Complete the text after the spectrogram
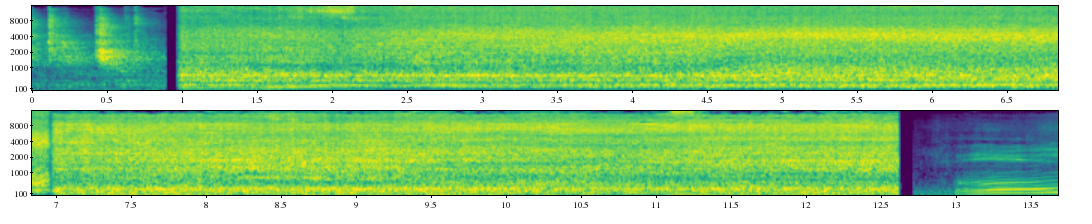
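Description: An angle grinder whines loudly as it cuts through sheet metal.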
